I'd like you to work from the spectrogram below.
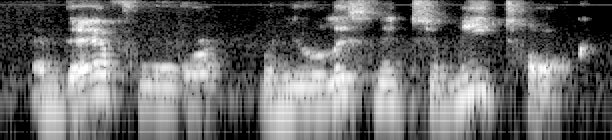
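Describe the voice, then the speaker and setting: A man speaks at a high pitch with a non-native accent. His intonation is lively. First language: not English. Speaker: resilience coach. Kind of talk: podcast interview. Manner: halting, many fillers.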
